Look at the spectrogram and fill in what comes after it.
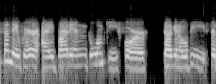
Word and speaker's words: gołąbki: You know, those galopkis. And I'm like, what the heck is a galopki? Well, in Polish, the food is pronounced gołąbki, but it is spelled galopki.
